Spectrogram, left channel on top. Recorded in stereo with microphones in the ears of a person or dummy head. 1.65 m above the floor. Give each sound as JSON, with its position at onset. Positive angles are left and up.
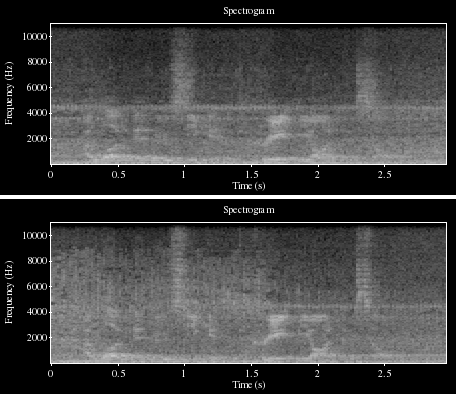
{"t": 0.2, "sound": "a man speaking", "side_deg": -20, "distance_m": 2.5}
